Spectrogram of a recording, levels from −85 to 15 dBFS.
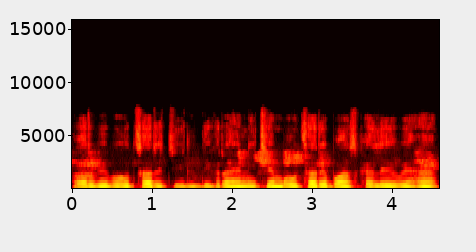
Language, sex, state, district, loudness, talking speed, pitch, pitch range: Hindi, male, Jharkhand, Deoghar, -17 LUFS, 210 wpm, 120 Hz, 115-120 Hz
